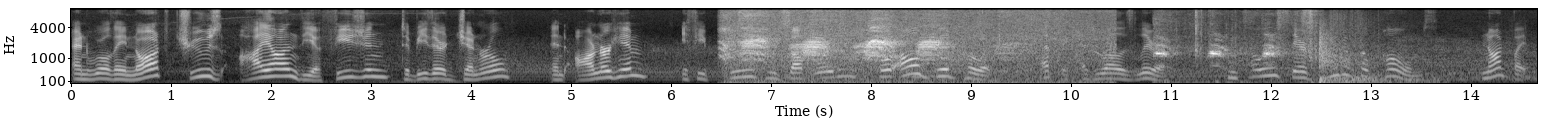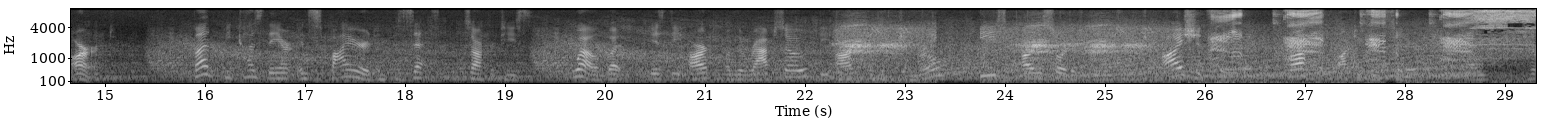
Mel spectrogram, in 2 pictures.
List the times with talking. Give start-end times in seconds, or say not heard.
0.0-14.9, 15.9-29.2.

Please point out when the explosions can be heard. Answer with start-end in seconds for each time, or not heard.
12.4-13.8.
